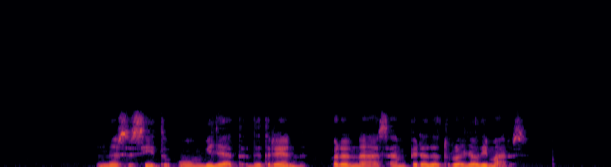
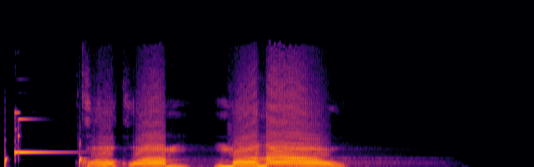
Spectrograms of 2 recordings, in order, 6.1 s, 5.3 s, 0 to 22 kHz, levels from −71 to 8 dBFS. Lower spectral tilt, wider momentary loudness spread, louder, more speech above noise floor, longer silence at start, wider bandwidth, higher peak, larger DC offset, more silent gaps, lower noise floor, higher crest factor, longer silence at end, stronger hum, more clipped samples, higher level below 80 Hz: about the same, -5.5 dB/octave vs -4.5 dB/octave; second, 8 LU vs 13 LU; second, -26 LUFS vs -14 LUFS; about the same, 45 dB vs 42 dB; first, 0.95 s vs 0.05 s; second, 7.6 kHz vs 16.5 kHz; second, -8 dBFS vs -4 dBFS; neither; neither; first, -71 dBFS vs -55 dBFS; first, 18 dB vs 12 dB; second, 0.9 s vs 1.9 s; neither; neither; second, -62 dBFS vs -50 dBFS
